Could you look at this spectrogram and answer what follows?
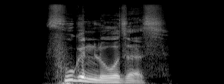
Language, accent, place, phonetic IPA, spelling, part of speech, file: German, Germany, Berlin, [ˈfuːɡn̩ˌloːzəs], fugenloses, adjective, De-fugenloses.ogg
- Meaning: strong/mixed nominative/accusative neuter singular of fugenlos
